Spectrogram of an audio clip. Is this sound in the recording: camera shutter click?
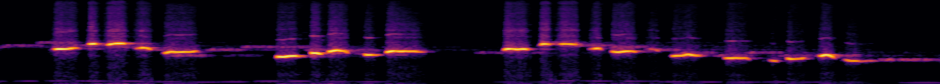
no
